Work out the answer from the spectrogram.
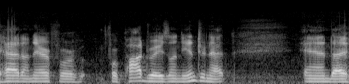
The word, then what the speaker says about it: Podres: lot they say Padres actually the right pronunciation is Padres but when I got to the bigleys they call me Johnny Padres and I want to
